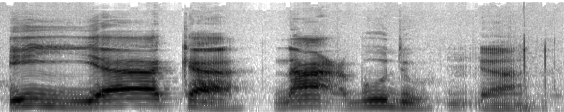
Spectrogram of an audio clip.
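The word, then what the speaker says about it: إِيَّاكَ نَعْبُدُ: nak Buduh kami mbah iyyaka na'budu jadi kebanyakan kita membacanya Iya Iya Kana Budu Jadi seolah-olah ia satu kata karena bunuh satu kata Oh ya ini Eh bisa merubah makna juga ya Iya hanya kepada karena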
